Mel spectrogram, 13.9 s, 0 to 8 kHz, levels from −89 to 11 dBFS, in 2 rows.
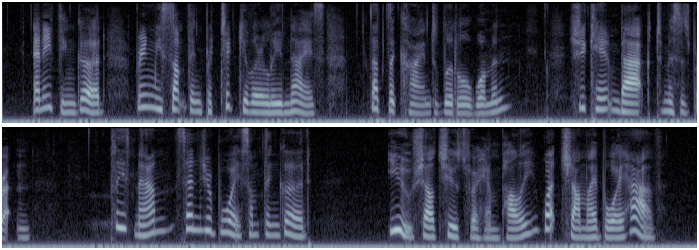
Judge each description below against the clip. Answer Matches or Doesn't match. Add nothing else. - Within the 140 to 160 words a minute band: Matches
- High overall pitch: Matches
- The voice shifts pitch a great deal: Matches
